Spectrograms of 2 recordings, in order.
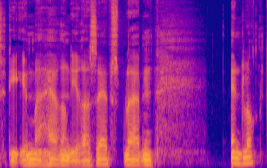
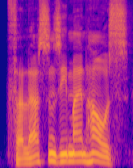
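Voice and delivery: higher, raised shout; 8 semitones higher than usual. A narrator's reading. Emma ordering mother-in-law out, shouted. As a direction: throw her out with a cry. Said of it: "schrie Emma".

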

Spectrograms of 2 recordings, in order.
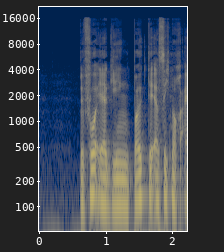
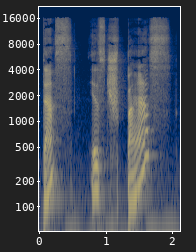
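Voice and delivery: slow, higher, rising question; hushed disbelief; 5 semitones higher, much slower than usual. A narrator's reading. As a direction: draw it out in disbelief. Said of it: "flüsterte Jamie". (ungläubig und gedehnt gefragt)

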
